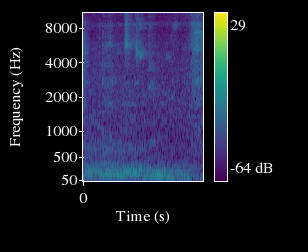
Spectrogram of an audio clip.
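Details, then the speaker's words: A dog snoring in the background while it sleeps: snoring. "Non, c'est ma chienne que vous entendez, à ronfle."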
